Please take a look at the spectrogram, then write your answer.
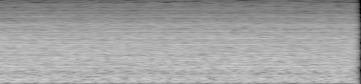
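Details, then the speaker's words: Idling engine with a vacuum hose patched with electrical tape: opening the leak brings a strong steady hiss, a tone change and a rough idle that dips and tries to stall. "the noise changed like tone and the engine starts to uh respond to [Applause] it there we go I could definitely here and feel it there you go the engine is responding to me opening up that vacuum leak and look at it trying to stall"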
